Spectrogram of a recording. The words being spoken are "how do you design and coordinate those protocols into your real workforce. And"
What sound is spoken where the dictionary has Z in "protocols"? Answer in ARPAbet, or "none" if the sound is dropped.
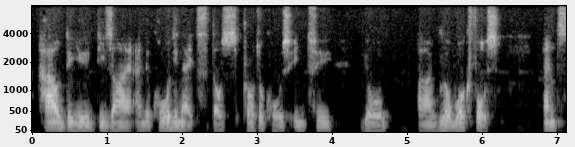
Z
